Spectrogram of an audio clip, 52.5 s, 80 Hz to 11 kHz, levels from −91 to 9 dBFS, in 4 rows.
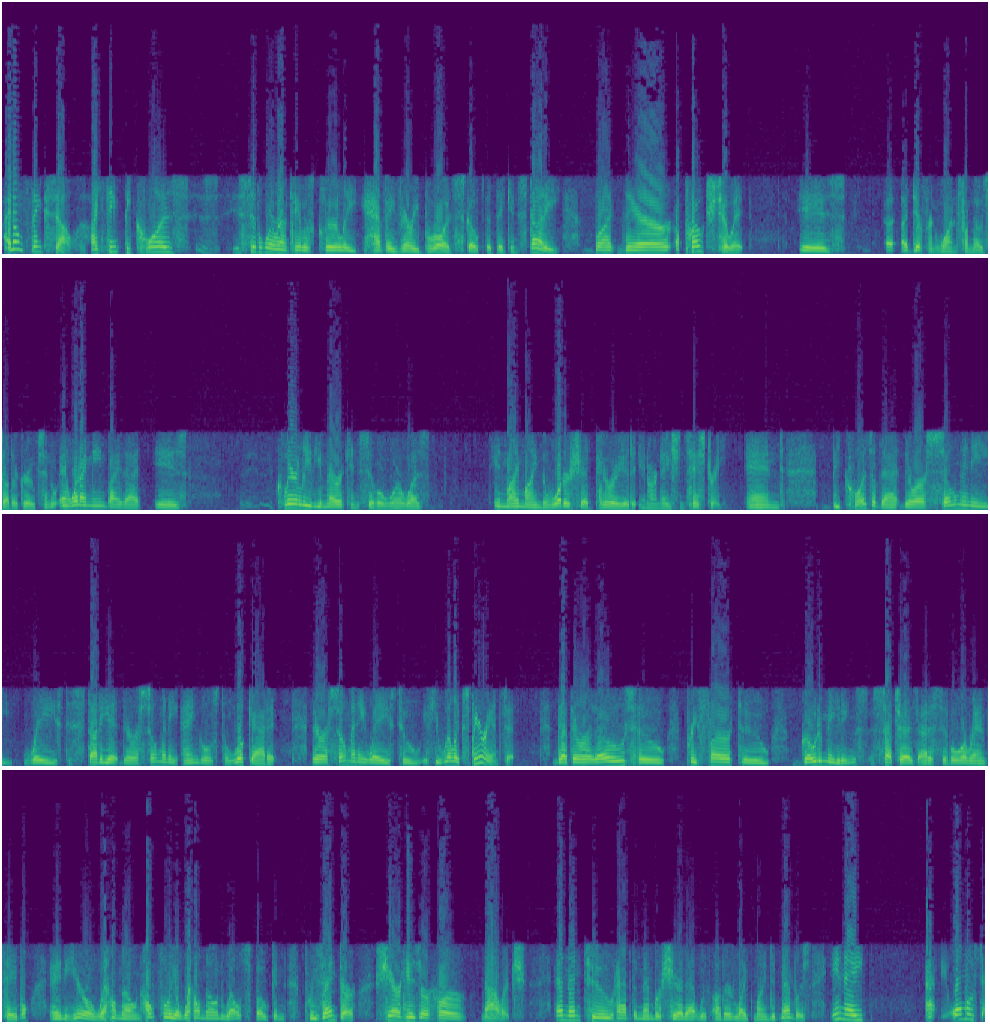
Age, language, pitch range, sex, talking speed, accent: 50-69, English, 120-155 Hz, male, 155 wpm, American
